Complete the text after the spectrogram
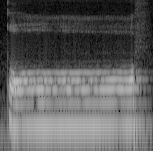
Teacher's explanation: یہ لفظ زبان کی جڑ اور تالو کے نرم حصہ سے ادا ہوتا ہے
